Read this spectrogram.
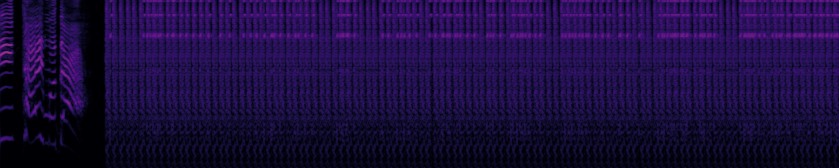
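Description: Game shots fire in a rapid, steady stream of bursts.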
